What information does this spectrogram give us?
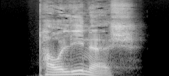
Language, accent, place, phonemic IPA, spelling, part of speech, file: German, Germany, Berlin, /paʊ̯ˈliːnɪʃ/, paulinisch, adjective, De-paulinisch.ogg
- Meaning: Pauline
